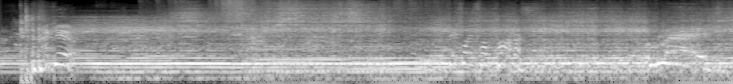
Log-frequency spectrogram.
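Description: Live metal band kicking in all at once: loud distorted electric guitars holding a long, droning chord through the PA, filmed from within the crowd. Shouted voices rise over it about half a second in and again past the middle.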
